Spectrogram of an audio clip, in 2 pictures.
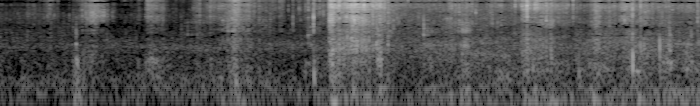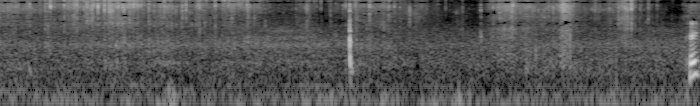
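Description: Dry leaf litter and twigs rustling and crackling in irregular bursts as someone moves and kneels on the forest floor, with one sharp click about ten seconds in.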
